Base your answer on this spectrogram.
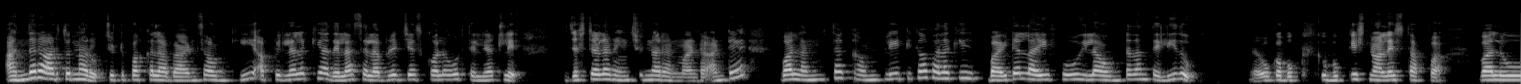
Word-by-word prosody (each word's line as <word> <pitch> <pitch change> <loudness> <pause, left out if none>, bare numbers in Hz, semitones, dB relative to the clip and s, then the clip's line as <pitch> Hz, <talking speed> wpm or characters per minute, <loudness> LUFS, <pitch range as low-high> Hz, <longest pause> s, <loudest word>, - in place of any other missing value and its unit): అందరూ 265 +10 +5
ఆడుతున్నారు 250 -2 +3
చుట్టుపక్కల. 210 0 0
ఆ - - -8
బ్యాండ్ 180 +1 -1
సౌండ్‌కి 200 0 -2 0.2
ఆ - - -6
పిల్లలకి 240 +5 -1
అదెలా 200 0 +2
సెలబ్రేట్ 210 +1 +1
చేసుకోవాలో 220 -1 -1
కూడా 235 0 -3
తెలియట్లే. 195 - -1 0.6
జస్ట్ 200 +3 -1
అలా 235 +1 +4
నిల్చున్నారన్నమాట. 195 -5 -2 0.2
అంటే 240 +11 0 0.5
వాళ్ళు 230 -1 +4
అంతా 225 +7 -1 0.2
కంప్లీట్‌గా 245 +7 -2
వాళ్ళకి 280 +1 0 0.3
బయట 195 +1 +2 0.2
లైఫ్ 220 0 +1 0.2
ఇలా 215 -1 +3
ఉంటదని 230 +5 -2
తెలీదు. 210 +7 +1 0.8
ఒక 195 +2 0
బుక్స్, 185 0 -7 0.2
బుకిష్ 235 +5 -2
నాలెడ్జ్ 200 +1 +2
తప్ప. 195 -1 -6 0.5
వాళ్ళు 205 0 +6
215 Hz, 125 wpm, -23 LUFS, 200-235 Hz, 0.8 s, వాళ్ళు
